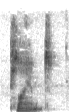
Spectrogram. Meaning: 1. Capable of plying or bending; readily yielding to force or pressure without breaking 2. Easily influenced; tractable
- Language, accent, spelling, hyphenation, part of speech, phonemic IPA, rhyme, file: English, Southern England, pliant, pli‧ant, adjective, /ˈplaɪənt/, -aɪənt, LL-Q1860 (eng)-pliant.wav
